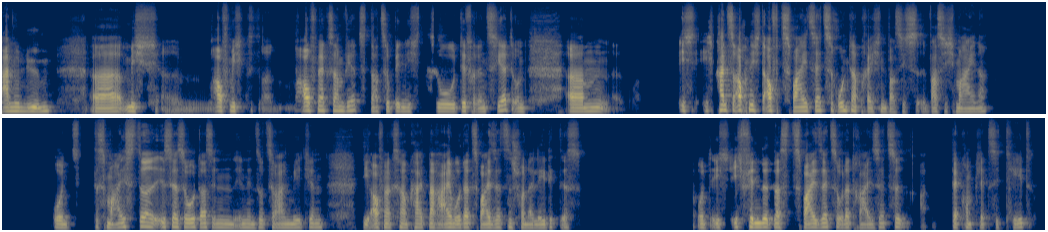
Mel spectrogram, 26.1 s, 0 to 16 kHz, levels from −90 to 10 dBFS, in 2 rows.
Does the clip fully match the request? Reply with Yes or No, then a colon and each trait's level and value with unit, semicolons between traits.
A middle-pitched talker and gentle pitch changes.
No: low, 120 Hz; narrow, 2.1 semitones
